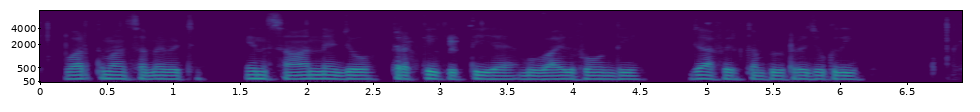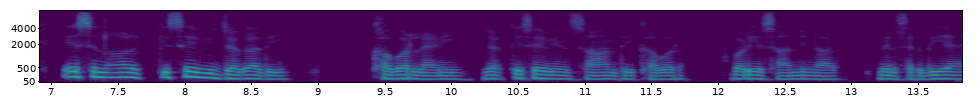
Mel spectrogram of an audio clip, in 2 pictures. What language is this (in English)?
Punjabi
